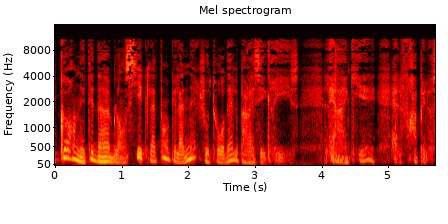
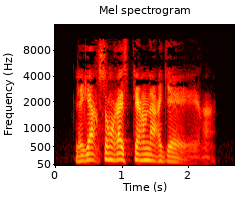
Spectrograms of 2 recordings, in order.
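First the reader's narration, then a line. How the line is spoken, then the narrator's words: Barked. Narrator (French): aboya le professeur Gobe-Planche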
